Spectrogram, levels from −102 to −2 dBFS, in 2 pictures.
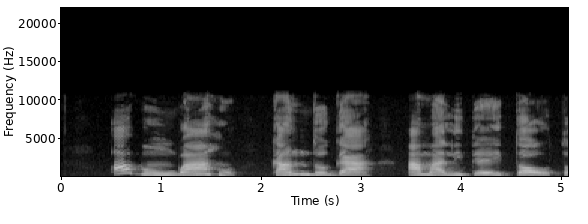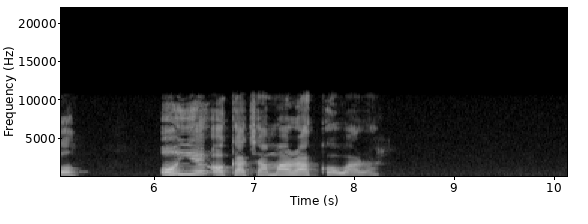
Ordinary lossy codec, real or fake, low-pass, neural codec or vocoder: none; real; 10.8 kHz; none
